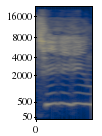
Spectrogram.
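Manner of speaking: high-pitched bashful tee-hee; mock-modest titter; coy giggle. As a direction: squeak out a tiny fake giggle. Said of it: "you're very, like".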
